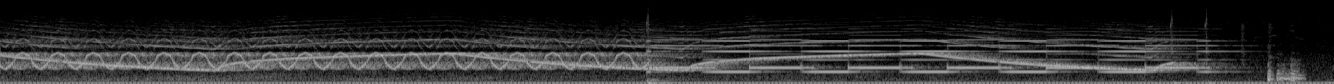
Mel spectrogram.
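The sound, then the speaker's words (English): A loud police siren starts with a rapid warbling wail, then switches to an alternating two-note high-low tone over a rising and falling wail, with no voices. “I replaced the hyper yell with high low.”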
